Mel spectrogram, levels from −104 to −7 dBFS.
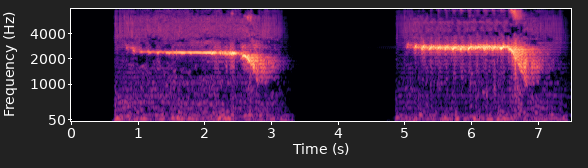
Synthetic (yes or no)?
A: yes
